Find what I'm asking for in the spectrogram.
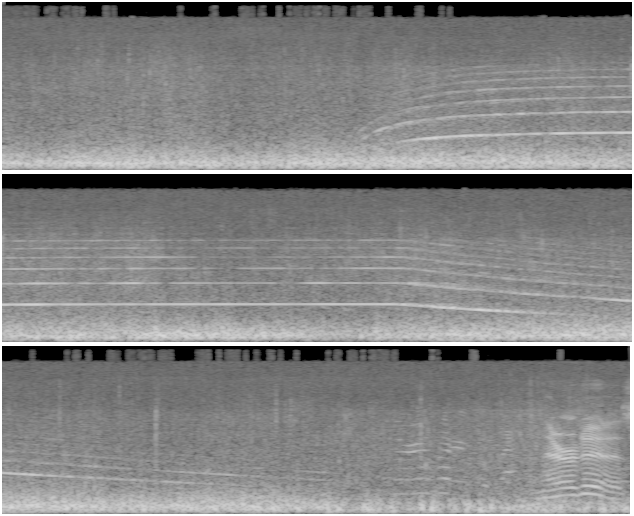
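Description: A long rising-then-falling siren wail at a ferry docking port over heavy wind and engine rumble, sustained for several seconds, with a brief chirping tone near the end.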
